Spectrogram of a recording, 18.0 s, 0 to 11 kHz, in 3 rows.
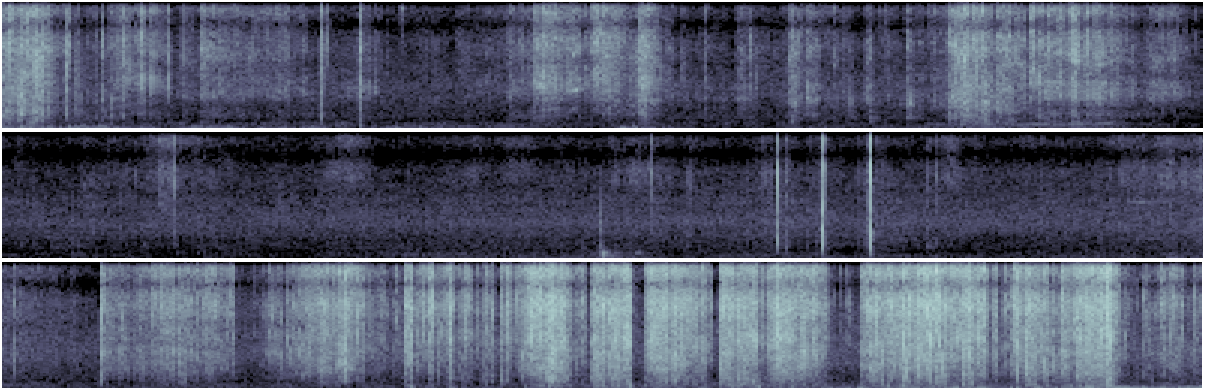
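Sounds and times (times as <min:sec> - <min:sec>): packaging crinkling and tearing: 0:00.0 - 0:03.7, 0:12.4 - 0:18.0.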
